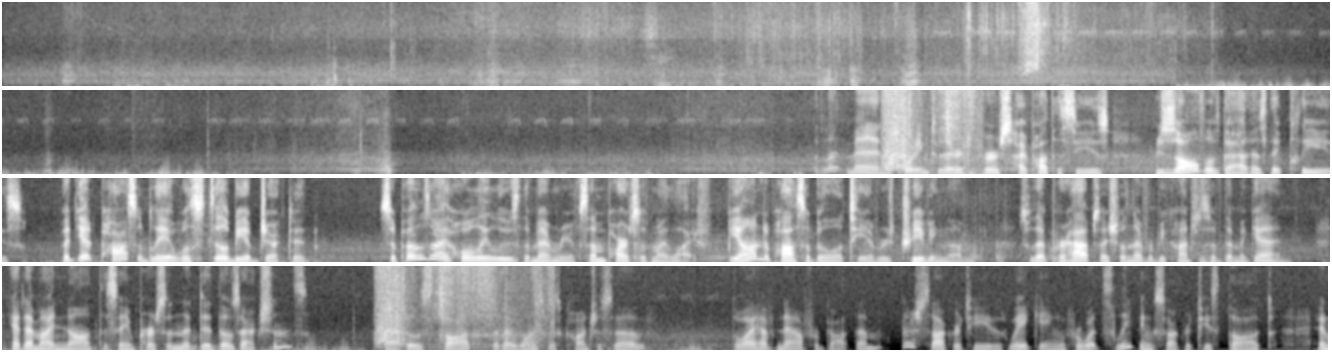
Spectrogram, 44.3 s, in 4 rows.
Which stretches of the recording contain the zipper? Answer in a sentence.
You can hear the zipper from 7.5 to 9.0 s, from 18.4 to 19.2 s and from 36.3 to 37.9 s.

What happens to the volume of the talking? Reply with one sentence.
The loudness of the talking goes down.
